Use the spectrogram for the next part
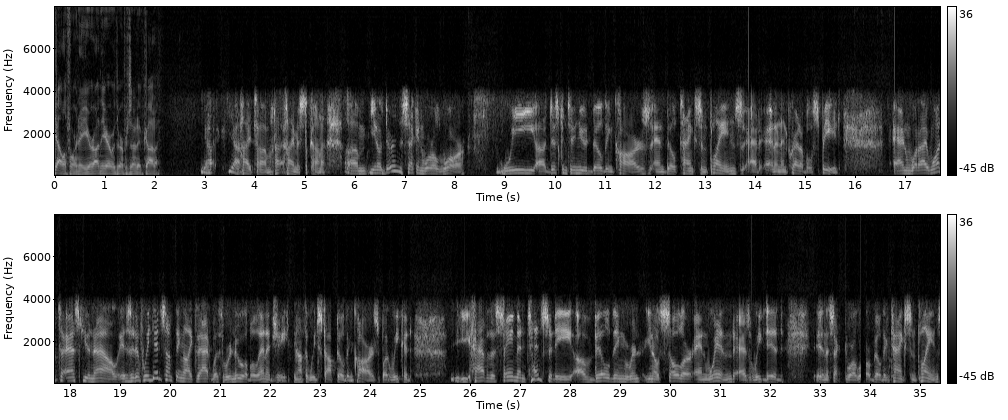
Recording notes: Progressive National Town Hall meeting. Listeners call.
